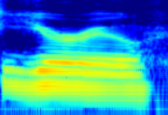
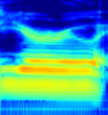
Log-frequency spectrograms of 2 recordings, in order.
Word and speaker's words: Yuru: real quick check and see if his name is actually Yuru. It is Yuru. It is Yuru, and I've been saying his name wrong this entire time. That's sad. I don't know how I have missed that every single time. Oh, great. All right. I thought it was Yoru because Yoru is night, right?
